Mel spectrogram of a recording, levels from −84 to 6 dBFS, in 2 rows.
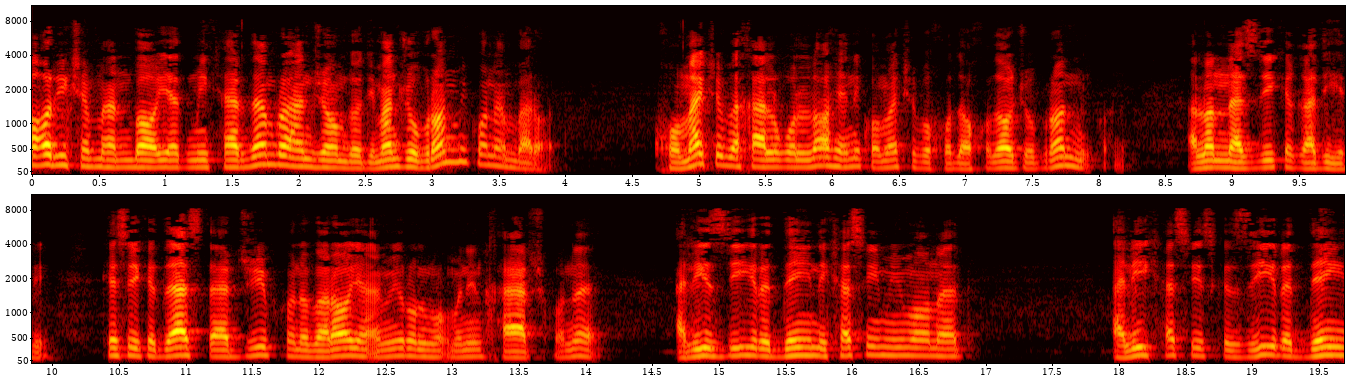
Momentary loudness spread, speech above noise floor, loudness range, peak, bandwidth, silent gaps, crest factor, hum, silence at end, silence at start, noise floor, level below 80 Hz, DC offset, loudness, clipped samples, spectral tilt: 11 LU; 41 dB; 5 LU; -8 dBFS; 8.6 kHz; none; 22 dB; none; 0 s; 0 s; -69 dBFS; -74 dBFS; under 0.1%; -29 LUFS; under 0.1%; -6.5 dB/octave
